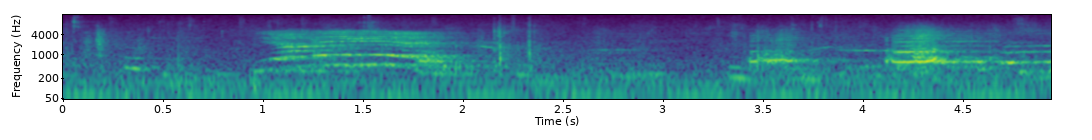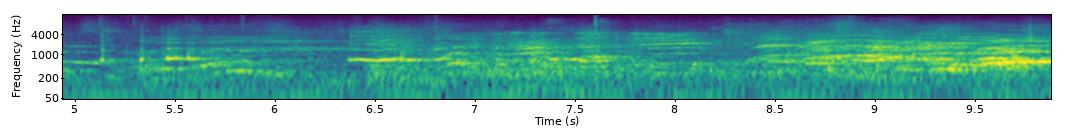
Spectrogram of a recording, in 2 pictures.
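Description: Young women speak faintly from a distance.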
